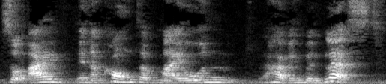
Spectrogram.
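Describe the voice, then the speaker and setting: A woman with a Trinidadian accent chatting as a guest on a talk show, lively and quick to mimic people. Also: mid-range voice, distant mic. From Trinidad and Tobago. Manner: animated, laughing, mimics people. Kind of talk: casual talk show chat. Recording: echoey room, voice from off-mic, faint noise.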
